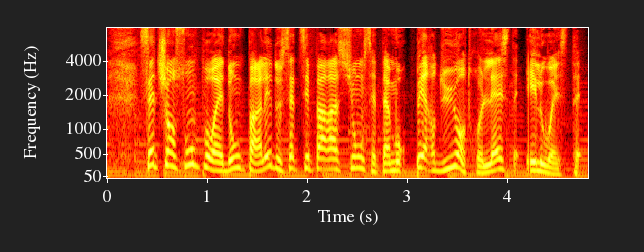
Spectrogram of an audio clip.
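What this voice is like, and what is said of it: Strong German accent in French. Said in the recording (French): “j'ai un terrible accent allemand”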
